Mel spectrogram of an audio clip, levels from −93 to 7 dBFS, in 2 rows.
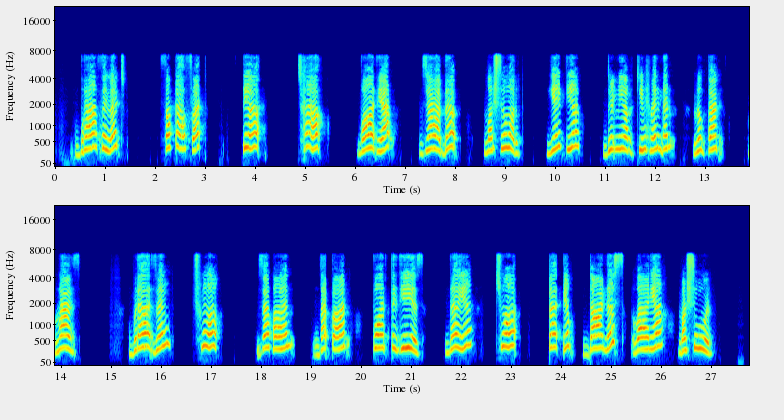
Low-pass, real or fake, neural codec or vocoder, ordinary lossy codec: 7.2 kHz; fake; codec, 16 kHz, 0.5 kbps, FreqCodec, larger model; MP3, 64 kbps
